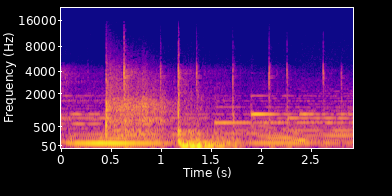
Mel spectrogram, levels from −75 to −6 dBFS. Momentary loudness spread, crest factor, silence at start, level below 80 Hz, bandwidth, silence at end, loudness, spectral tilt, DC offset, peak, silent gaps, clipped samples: 9 LU; 16 dB; 0 s; -22 dBFS; 11 kHz; 0 s; -18 LUFS; -6.5 dB/octave; under 0.1%; -2 dBFS; none; under 0.1%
